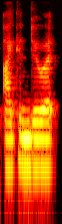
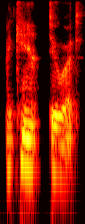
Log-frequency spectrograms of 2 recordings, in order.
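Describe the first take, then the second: First: "can" light and quick; "I can do it" with a reduced can; unstressed can. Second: "can't" stressed and stopped; "can't" clearly stressed with a throat stop. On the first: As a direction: keep "can" weak. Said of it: "we wouldn't stress the can". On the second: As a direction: lean on "can't". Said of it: "we stress negatives". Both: Shown as a demonstration.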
